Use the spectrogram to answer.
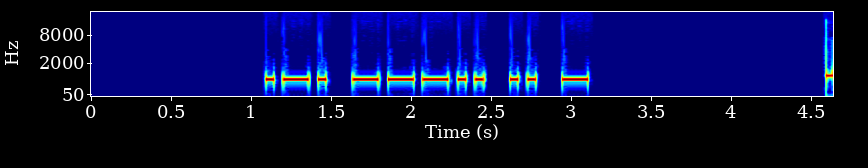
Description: Morse code, heard as a keyed tone, about 22 wpm, 700 Hz. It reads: R8IT
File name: practice / 22wpm / Four Letter-Number Combinations - 22wpm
